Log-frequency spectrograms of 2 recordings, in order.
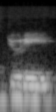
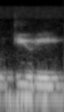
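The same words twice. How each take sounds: First: It is said in an American accent. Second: It is said in a British accent. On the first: "but in American English, that becomes" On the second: "in British English, it's"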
